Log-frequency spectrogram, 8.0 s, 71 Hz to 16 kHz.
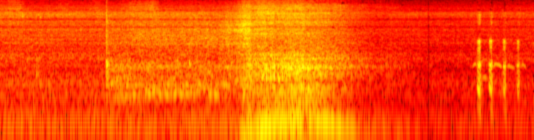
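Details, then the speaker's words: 1960 Corvette, first start in over 20 years after restoration, in neutral; starter turns engine at steady rhythm for a couple of seconds with no firing, crank no start; points suspected but then found to fire. "Probably not firing. The point's probably not working."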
